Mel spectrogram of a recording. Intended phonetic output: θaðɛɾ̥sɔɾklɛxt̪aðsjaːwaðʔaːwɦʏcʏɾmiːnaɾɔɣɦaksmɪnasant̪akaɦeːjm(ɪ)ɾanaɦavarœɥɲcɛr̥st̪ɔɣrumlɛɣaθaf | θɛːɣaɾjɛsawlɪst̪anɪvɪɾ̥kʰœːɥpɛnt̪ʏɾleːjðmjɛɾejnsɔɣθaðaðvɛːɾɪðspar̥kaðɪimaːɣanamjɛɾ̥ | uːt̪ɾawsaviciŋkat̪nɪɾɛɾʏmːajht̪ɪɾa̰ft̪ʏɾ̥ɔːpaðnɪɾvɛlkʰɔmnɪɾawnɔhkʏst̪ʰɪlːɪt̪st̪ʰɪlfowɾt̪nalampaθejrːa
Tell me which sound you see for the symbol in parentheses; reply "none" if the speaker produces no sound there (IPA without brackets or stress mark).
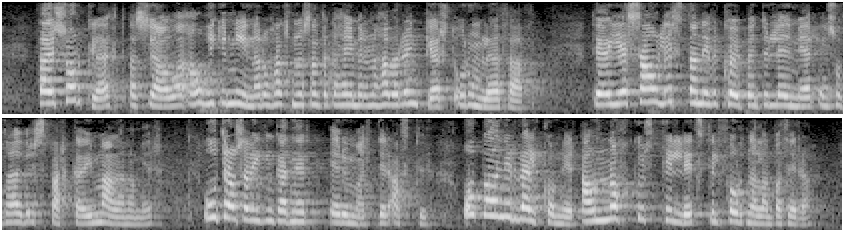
ɪ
